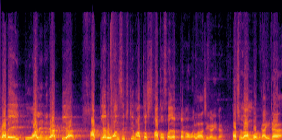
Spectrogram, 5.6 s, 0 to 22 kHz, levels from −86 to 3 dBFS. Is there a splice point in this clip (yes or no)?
yes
